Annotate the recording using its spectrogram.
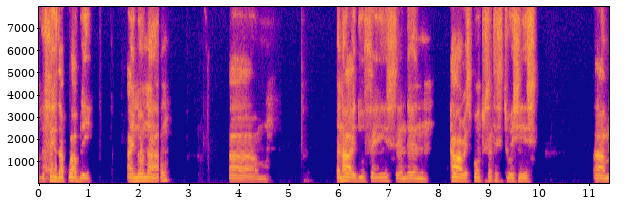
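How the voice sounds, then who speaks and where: A man's voice: medium pitch, poor audio. A man from Ghana taking part in a spiritual discussion over a video call, thoughtful and hesitant, with frequent fillers. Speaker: discussion participant.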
